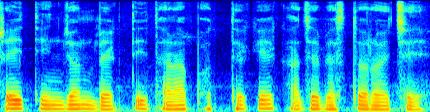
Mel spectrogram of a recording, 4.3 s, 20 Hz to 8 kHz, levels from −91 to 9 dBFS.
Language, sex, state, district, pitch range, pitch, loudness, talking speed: Bengali, male, West Bengal, Alipurduar, 100-110 Hz, 105 Hz, -18 LUFS, 110 wpm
